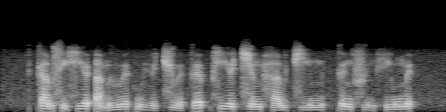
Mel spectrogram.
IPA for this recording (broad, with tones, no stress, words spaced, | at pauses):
ka˨˦wsḭ˧˨xi˨˦ə̯ʔa̰˧˨m ɣu˨˦ə̯kwɨ̤˨˩ə̯ t͡ɕu˧˩ə̯kəː˦˥p̚ xi˧ə̯t͡ɕə˧mha˨˦wt͡ɕi˧m | kə˧nfɨ̤˨˩mhi˧wmə˦˥t̚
